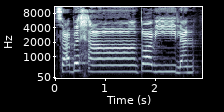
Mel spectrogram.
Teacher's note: 2 زبر کے بعد تو ہے تو غنہ کر کے پڑھا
